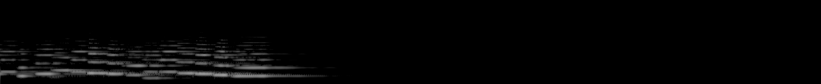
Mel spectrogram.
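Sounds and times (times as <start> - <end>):
flute duet at Grade 7 exam speed: 0.0 - 3.2.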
